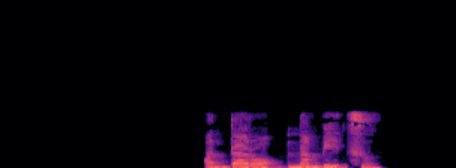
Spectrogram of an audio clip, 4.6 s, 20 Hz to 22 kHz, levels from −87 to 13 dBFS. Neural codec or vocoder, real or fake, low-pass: none; real; 7.2 kHz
